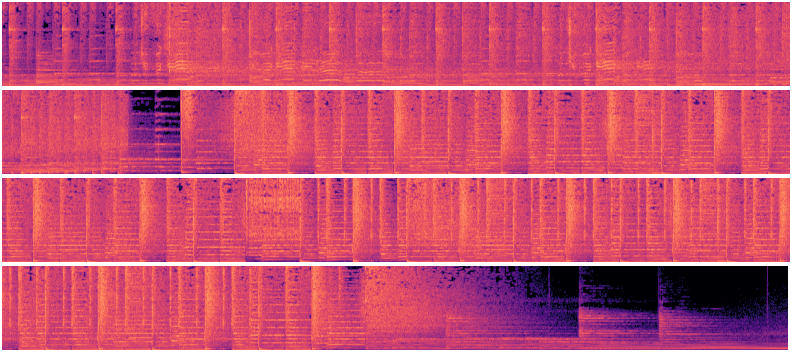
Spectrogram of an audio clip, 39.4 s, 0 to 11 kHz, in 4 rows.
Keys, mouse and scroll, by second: 1.1 click, 3.1 ctrl+g, 5.2 alt+click, 6.1-11.4 typing, 7.0 click, 8.7 click, 9.5 click, 10.3 click, 15.3-15.9 typing, 15.7 click, 16.0 click, 17.4-19.1 typing, 17.5 click, 17.8 click, 18.6 click, 19.2 click, 20.6-21.9 typing, 20.8 click, 21.4 click, 22.6 click, 23.0-27.5 typing, 23.3 click, 26.7 click, 28.9 typing, 29.1 click, 36.2 space, 36.4 click, 36.8 space, 37.3 click, 38.8 space.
